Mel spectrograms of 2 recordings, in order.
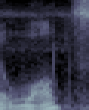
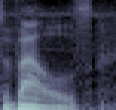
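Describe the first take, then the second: First: The name starts with a W sound. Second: The name starts with a V sound. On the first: "apparently it's meant to be pronounced waltz" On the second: "I'm pretty sure they also say vowels"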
